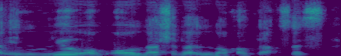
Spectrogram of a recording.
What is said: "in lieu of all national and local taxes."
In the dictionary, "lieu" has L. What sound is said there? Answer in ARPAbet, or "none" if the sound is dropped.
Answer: N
